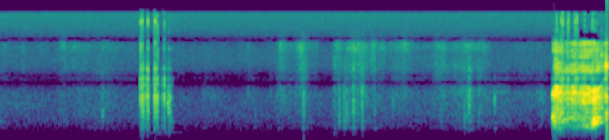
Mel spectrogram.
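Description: Brief clicks and soft rustling of a cloth onesie being handled and fastened on a reborn doll, then a loud cough near the end.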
